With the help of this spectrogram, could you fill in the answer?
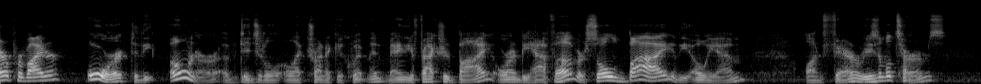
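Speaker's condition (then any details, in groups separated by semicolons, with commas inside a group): No condition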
